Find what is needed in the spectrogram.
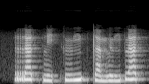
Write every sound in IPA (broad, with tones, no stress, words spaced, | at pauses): ra˥˩t̚pli˨˩t̚kɯ˦˥ŋ | ta˨˩mlɯ˩˦ŋpla˥˩t̚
